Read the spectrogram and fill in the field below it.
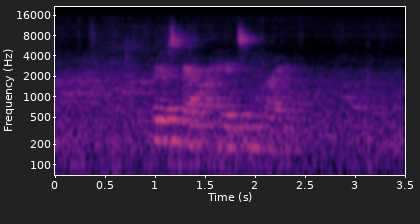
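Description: A person speaks through a microphone and loudspeakers in an echoing hall.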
